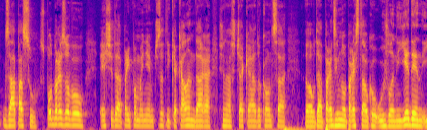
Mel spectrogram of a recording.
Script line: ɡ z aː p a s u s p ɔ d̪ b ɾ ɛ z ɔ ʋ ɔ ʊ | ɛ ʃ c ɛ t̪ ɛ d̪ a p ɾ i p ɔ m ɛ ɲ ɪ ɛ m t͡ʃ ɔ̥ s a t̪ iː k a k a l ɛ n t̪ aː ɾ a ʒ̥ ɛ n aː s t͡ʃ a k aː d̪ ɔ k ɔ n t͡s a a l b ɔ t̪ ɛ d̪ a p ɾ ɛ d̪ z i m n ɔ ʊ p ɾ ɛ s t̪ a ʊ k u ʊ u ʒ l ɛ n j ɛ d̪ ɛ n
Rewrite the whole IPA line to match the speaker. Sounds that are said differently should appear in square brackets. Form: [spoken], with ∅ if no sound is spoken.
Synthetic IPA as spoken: ɡ z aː p a s u s p ɔ d̪ b ɾ ɛ z ɔ ʋ ɔ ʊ | ɛ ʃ c ɛ t̪ ɛ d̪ a p ɾ i p ɔ m ɛ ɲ ɪ ɛ m t͡ʃ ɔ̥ s a t̪ iː k a k a l ɛ n [d̪] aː ɾ a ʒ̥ ɛ n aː s t͡ʃ a k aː d̪ ɔ k ɔ n t͡s a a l b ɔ t̪ ɛ d̪ a p ɾ ɛ d̪ z i m n ɔ ʊ p ɾ ɛ s t̪ a ʊ k [ɔ] ʊ u ʒ l ɛ n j ɛ d̪ ɛ n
